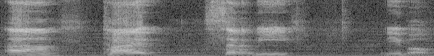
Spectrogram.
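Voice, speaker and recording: A man's voice: low voice, extremely slow, a bit bright. A young man with a Polish accent, a native Polish speaker, giving hesitant casual commentary on a game he is playing. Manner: hesitant, many ums and restarts, apologetic. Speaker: let's play gamer. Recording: echoey room, distant mic, faint hum.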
